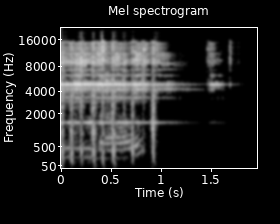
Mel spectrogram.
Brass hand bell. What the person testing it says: that one's got a nice ring to it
